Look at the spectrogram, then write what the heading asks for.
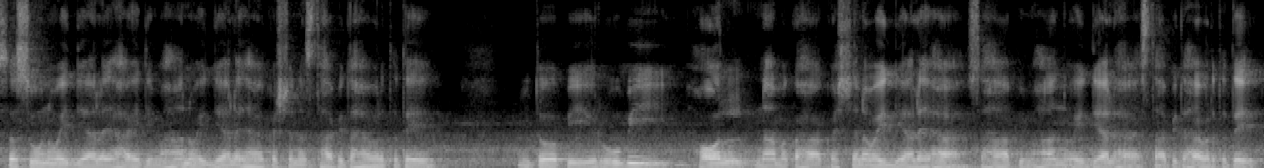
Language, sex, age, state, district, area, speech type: Sanskrit, male, 30-45, Maharashtra, Pune, urban, spontaneous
